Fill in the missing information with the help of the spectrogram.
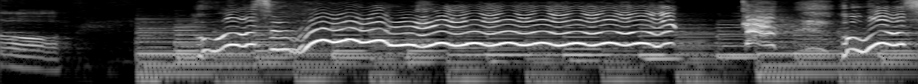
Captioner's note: in posh accent; in shrill voice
